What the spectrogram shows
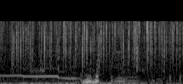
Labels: {"label": "biophony, cascading saw", "recorder": "SoundTrap 600 or HydroMoth"}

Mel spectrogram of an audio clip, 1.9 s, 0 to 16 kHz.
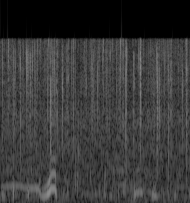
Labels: {"label": "biophony, cascading saw", "recorder": "SoundTrap 600 or HydroMoth"}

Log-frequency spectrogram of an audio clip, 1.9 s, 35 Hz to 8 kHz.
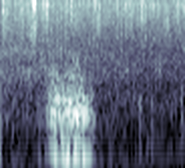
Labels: {"label": "biophony, growl", "recorder": "SoundTrap 500"}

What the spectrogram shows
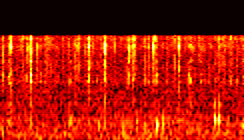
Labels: {"label": "ambient", "recorder": "HydroMoth"}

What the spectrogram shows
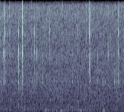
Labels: {"label": "ambient", "recorder": "HydroMoth"}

